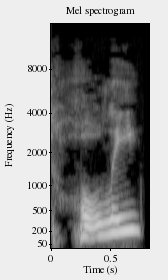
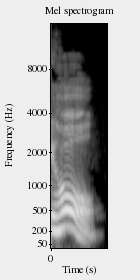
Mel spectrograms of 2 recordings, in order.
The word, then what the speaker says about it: Hole: to be sure but according to the books the correct pronunciation resembles the English word holy good so it'll start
